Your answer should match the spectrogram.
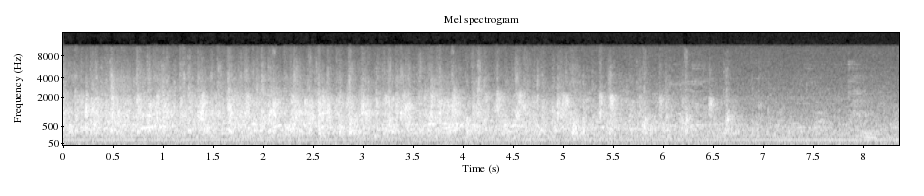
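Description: Audience applauding, a dense patter of many hands clapping that thins out and dies away near the end, over a steady low hum.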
